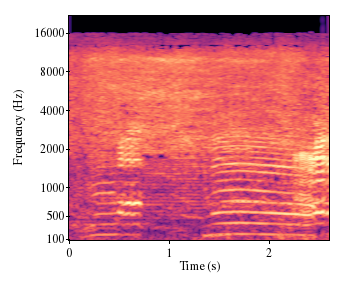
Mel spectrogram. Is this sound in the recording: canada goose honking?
no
